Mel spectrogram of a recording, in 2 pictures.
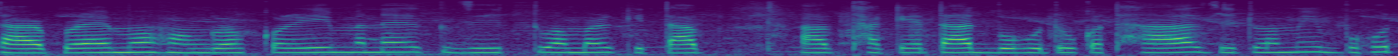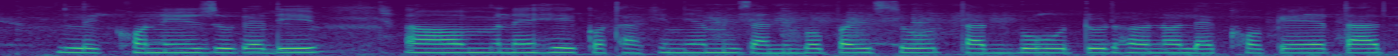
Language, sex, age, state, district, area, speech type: Assamese, female, 18-30, Assam, Golaghat, urban, spontaneous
